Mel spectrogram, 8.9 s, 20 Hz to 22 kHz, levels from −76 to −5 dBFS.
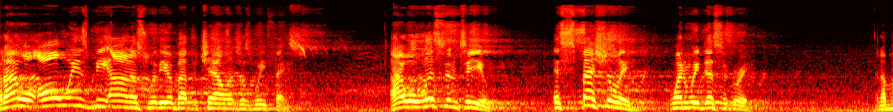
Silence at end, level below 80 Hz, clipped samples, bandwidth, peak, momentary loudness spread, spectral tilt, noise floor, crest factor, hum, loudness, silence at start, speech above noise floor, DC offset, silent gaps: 0 s; -48 dBFS; under 0.1%; 18 kHz; -2 dBFS; 22 LU; -4 dB/octave; -38 dBFS; 16 dB; none; -17 LUFS; 0 s; 21 dB; under 0.1%; none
